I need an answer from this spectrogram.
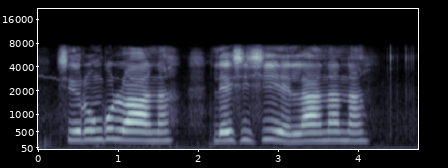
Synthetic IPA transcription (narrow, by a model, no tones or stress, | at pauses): ʃiɾuŋɡulwana | leʃiʃiɦɛlanana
